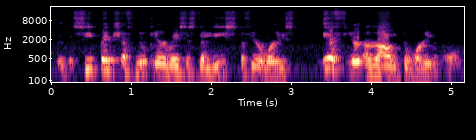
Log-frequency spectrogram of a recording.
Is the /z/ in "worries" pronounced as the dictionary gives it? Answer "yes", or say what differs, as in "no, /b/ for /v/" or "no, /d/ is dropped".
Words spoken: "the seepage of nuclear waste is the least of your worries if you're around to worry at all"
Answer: no, /s/ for /z/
